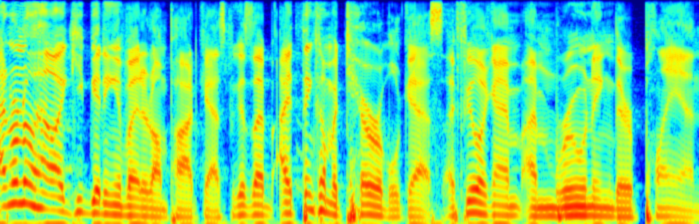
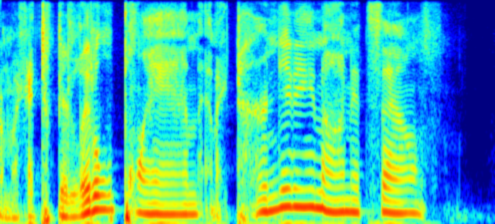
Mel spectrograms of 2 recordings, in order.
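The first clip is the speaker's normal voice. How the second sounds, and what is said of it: Joker character voice impression. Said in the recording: “my Joker impression, which I think is not that bad. ... I think it's actually a pretty good impression”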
